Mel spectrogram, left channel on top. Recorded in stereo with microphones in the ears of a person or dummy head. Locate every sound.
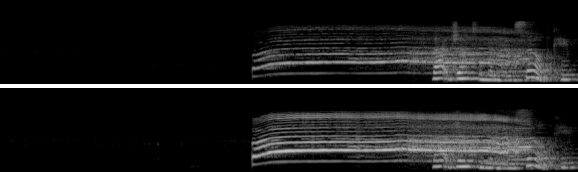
2.5 s a shout: 65° right (ahead or behind), 0.7 m; by 5.3 s 75° right (ahead or behind), 2.5 m
4.3 s a woman speaking: 50° left (ahead or behind), 2 m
